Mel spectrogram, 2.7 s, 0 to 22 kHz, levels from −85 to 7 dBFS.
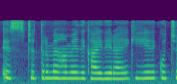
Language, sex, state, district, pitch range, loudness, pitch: Hindi, female, Chhattisgarh, Raipur, 280-300 Hz, -13 LUFS, 290 Hz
